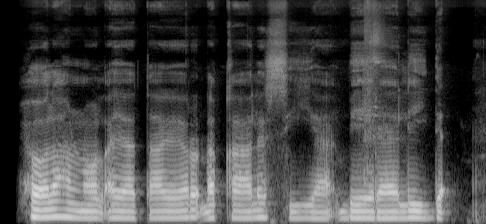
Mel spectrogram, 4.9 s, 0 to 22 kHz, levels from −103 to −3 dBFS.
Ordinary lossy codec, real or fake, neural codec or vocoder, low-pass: none; fake; vocoder, 44.1 kHz, 128 mel bands every 256 samples, BigVGAN v2; none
